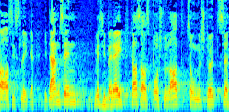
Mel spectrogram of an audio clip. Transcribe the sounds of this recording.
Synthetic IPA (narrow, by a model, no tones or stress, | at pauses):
ɑːsɪslɪɡ̥ə | ɪd̥ɛmzɪnmɪːsibeɾaɪtd̥ɑsɑlspʰɔʃtulɑːtt͡sʊnəʃtʏt͡sə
